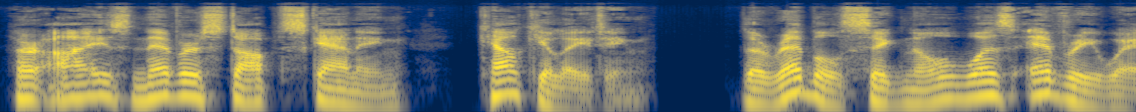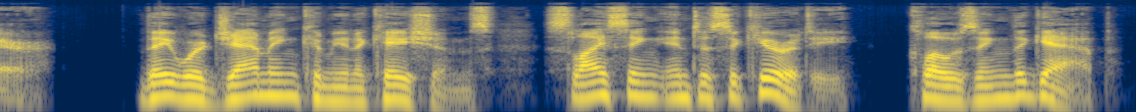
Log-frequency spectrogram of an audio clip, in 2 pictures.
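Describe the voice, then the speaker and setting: A man reading a first-person sci-fi story aloud in a measured, dramatic way. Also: medium pitch, dry recording, clean studio sound. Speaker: narrator.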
